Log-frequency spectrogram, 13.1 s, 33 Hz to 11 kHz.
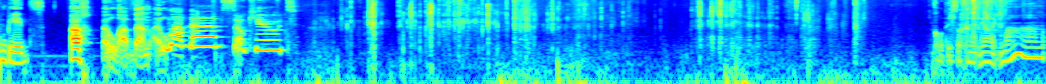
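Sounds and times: packaging crinkling: 0:03.8 - 0:11.0, 0:11.8 - 0:13.0.

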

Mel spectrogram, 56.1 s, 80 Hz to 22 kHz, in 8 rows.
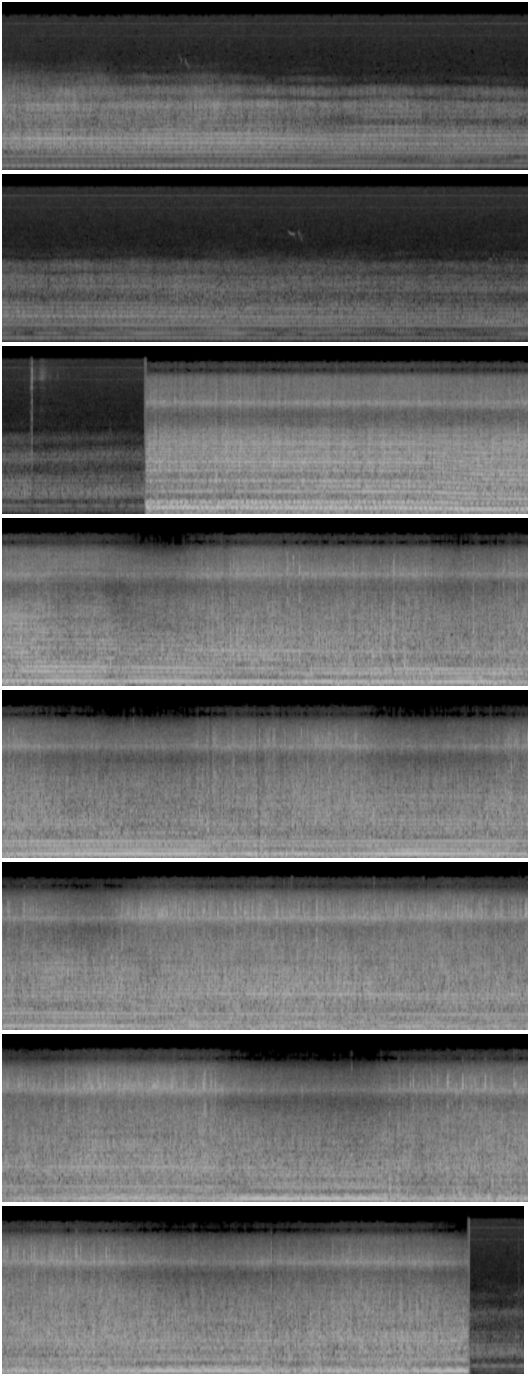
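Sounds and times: aircraft engine drone: 0:00.0 - 0:56.0
wind rushing over microphone: 0:16.0 - 0:55.4.

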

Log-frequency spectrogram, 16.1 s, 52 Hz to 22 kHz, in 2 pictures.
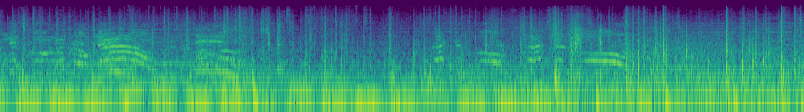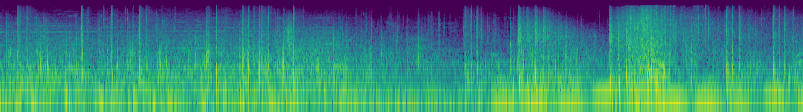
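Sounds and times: low droning music score: 0:00.0 - 0:16.0
rapid gunfire: 0:12.7 - 0:16.0.

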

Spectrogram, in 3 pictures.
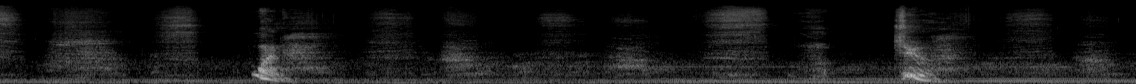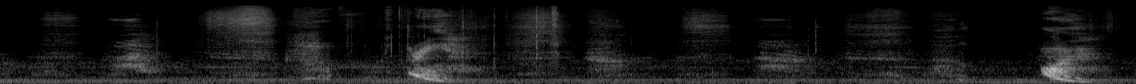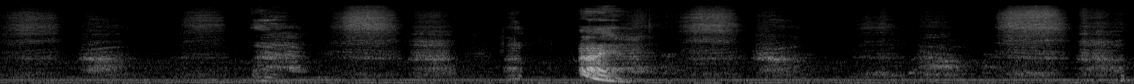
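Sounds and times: man breathing hard: 0:00.0 - 0:34.0
man grunting: 0:02.5 - 0:03.4, 0:09.0 - 0:09.7, 0:15.4 - 0:16.2, 0:21.8 - 0:22.4, 0:25.2 - 0:25.8, 0:27.8 - 0:29.3.

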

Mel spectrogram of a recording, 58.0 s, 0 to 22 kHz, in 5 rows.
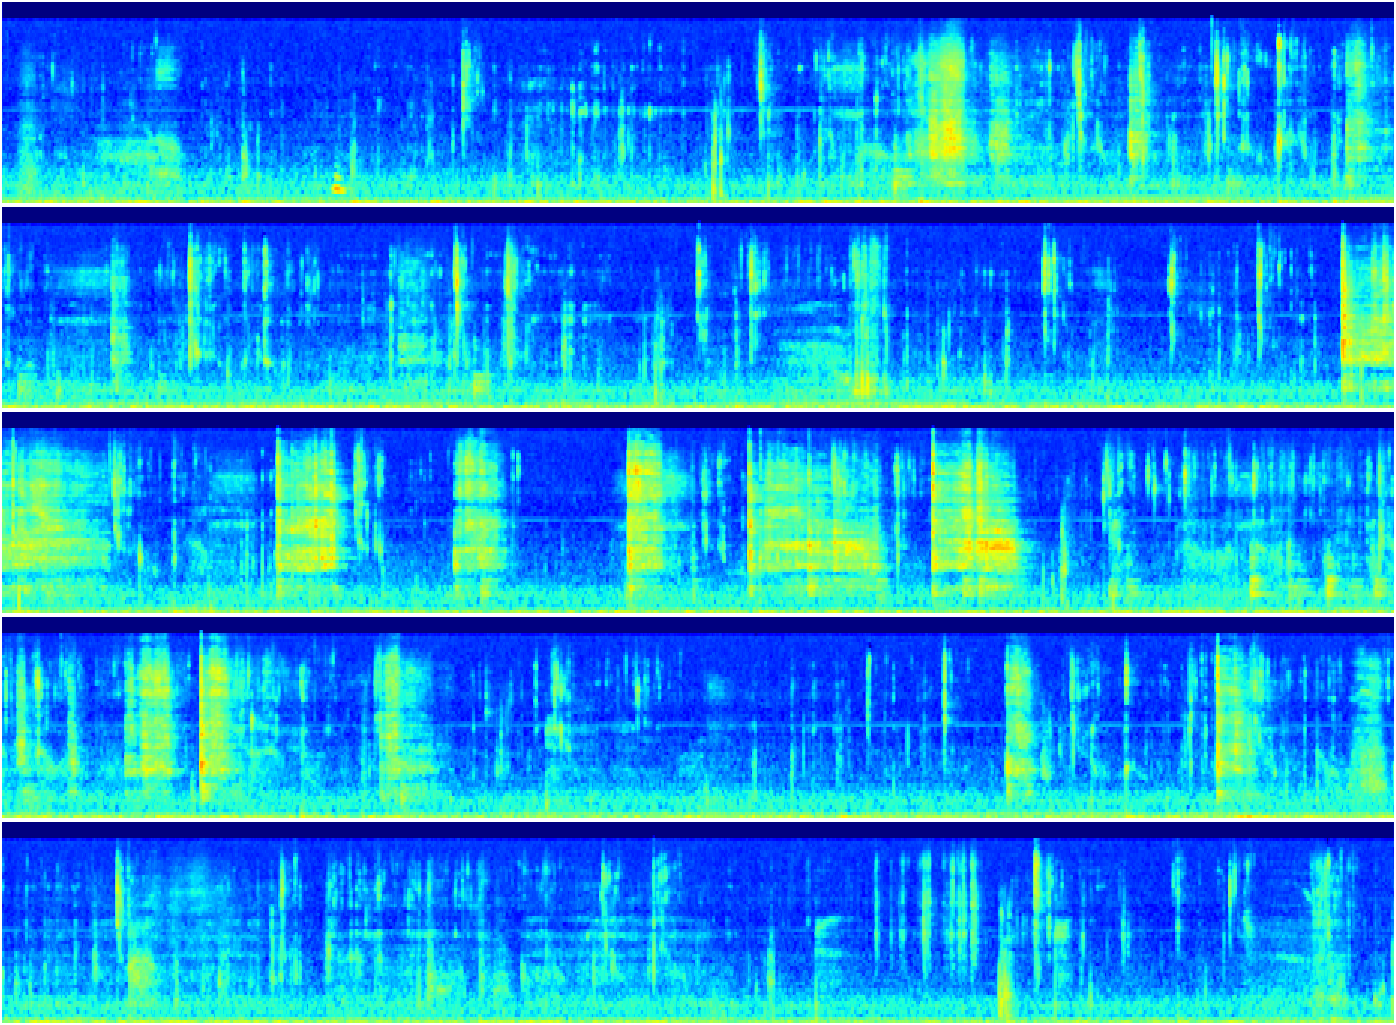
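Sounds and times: fork scraping and clinking on plate: 0:22.8 - 0:24.1, 0:25.5 - 0:26.1, 0:27.0 - 0:27.5, 0:28.4 - 0:28.8, 0:29.4 - 0:31.8, 0:33.6 - 0:36.9
wet chewing: 0:25.4 - 0:26.4, 0:41.4 - 0:47.5.

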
